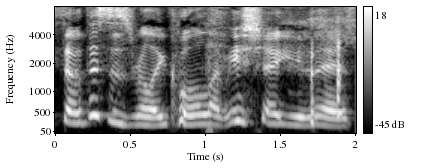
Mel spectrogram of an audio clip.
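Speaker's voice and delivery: teasing, mocking tech keynote presenter voice. Summing up a tech announcement, imitating Mark Zuckerberg mockingly. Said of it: "He's like".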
